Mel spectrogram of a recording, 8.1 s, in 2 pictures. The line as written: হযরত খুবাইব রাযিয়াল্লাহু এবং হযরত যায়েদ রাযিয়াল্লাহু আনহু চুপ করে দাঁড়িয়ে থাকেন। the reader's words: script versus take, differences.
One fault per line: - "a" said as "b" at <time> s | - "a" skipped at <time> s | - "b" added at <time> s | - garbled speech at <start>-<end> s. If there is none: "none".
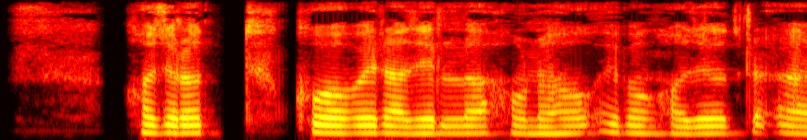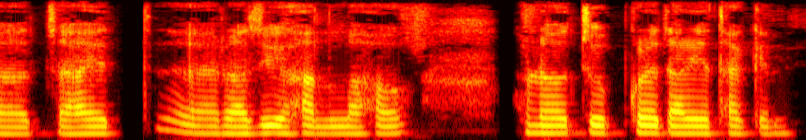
- "আনহু" added at 2.6 s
